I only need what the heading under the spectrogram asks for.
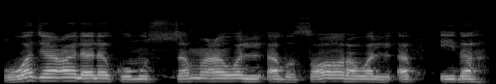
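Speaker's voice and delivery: melodic chanted tajweed recitation; Quran recitation. Shown as a demonstration. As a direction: recite slowly and musically, stretching vowels. Teacher recites Quran verse.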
